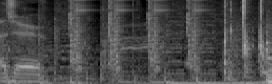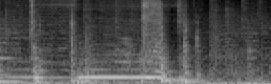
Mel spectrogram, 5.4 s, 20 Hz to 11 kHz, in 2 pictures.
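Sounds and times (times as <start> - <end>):
speech: 0.0 - 0.6
converted dishwasher machine clicks and clanks on starting up: 0.7 - 4.7
converted dishwasher machine whirring after being plugged in: 0.7 - 5.3.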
